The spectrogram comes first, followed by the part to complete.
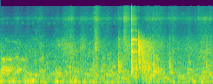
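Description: Pool break shot: the cue ball slams into the racked balls with a sharp clack about two and a half seconds in, followed by a brief clatter of balls knocking together as the rack scatters.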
